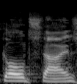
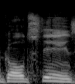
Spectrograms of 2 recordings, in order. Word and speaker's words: Goldstein: But most Goldsteins or Goldsteins, and by the way, most of them say Goldstein because it's more assimilationist. It makes us seem more American if we don't use the German pronunciation.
